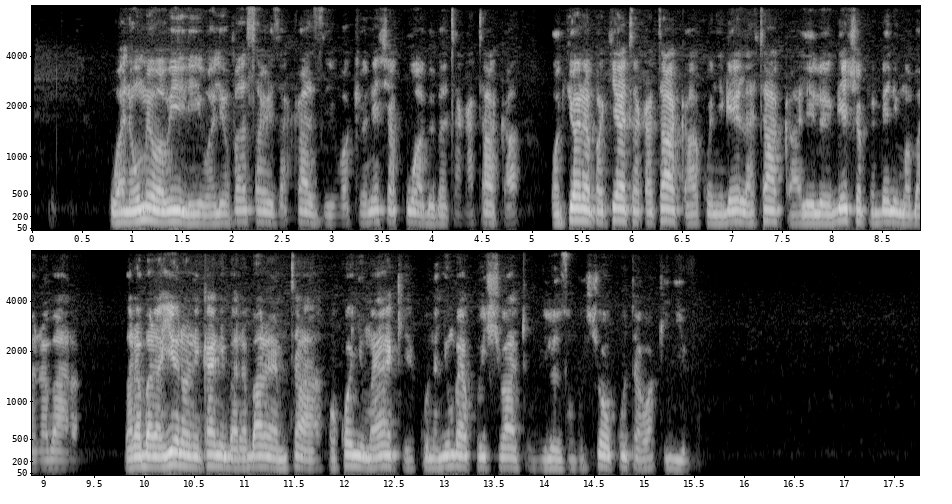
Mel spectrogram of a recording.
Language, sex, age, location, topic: Swahili, male, 25-35, Dar es Salaam, government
